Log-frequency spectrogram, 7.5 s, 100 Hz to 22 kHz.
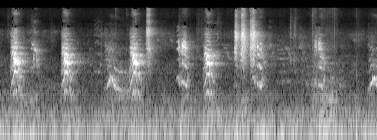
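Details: Female grey francolin trying to fight with chicks: harsh, raspy, noisy calls repeated roughly every 1.3 seconds, with a low steady background hum.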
